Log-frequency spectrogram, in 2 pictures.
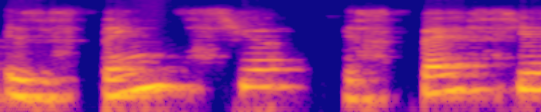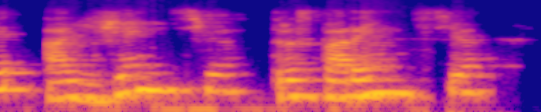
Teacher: observa que a sílaba tônica está sendo sempre a penúltima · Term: paroxítonas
